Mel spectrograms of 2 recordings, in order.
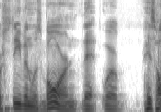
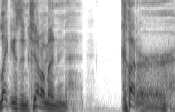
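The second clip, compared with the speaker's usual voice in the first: grand, big-voiced announcer man voice. Host reads out aggressive baby name examples: big voice guy voice. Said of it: "I had to read them in the big voice guy voice".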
